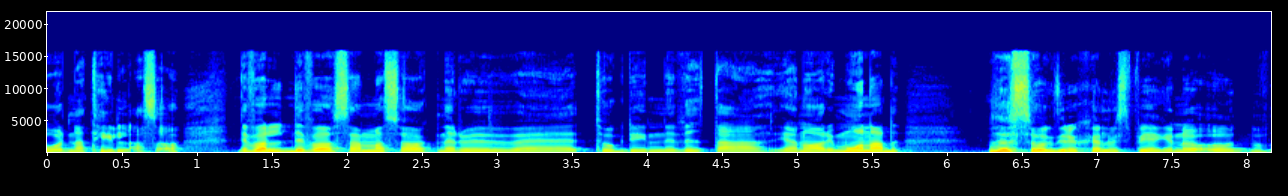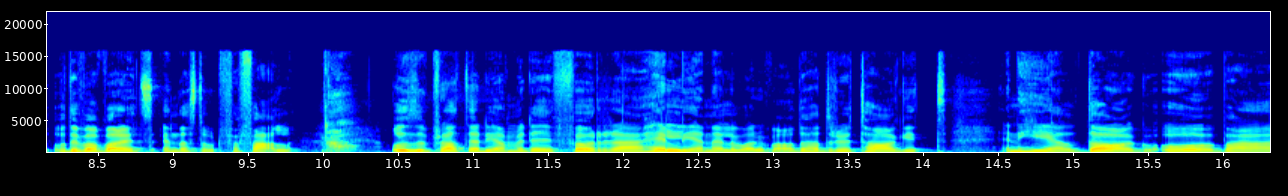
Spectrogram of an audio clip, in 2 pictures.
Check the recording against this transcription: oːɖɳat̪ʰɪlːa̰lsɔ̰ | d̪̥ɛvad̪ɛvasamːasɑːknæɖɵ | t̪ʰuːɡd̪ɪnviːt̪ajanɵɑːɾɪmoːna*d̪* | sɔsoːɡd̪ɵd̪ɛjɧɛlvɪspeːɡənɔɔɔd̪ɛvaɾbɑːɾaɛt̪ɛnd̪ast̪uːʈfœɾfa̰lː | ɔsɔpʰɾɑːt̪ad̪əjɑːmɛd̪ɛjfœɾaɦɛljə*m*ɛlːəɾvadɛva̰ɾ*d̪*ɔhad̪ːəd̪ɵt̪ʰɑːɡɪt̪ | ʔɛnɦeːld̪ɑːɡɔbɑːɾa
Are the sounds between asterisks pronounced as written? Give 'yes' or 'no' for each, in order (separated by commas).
yes, no, yes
